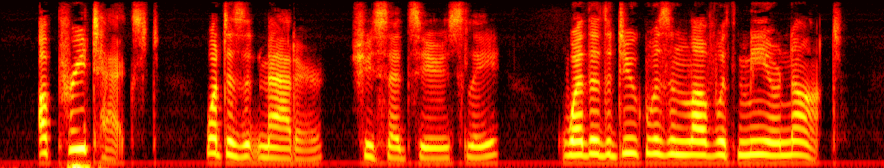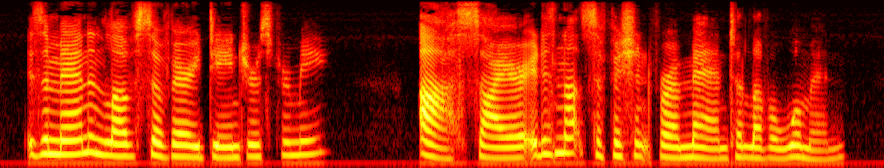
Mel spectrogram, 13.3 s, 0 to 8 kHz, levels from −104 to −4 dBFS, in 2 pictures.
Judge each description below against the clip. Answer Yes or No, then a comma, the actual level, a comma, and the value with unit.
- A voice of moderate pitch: No, high, 215 Hz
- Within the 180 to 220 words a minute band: Yes, average, 190 wpm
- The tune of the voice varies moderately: Yes, average, 4.2 semitones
